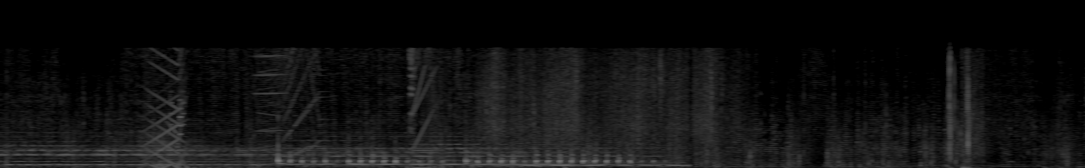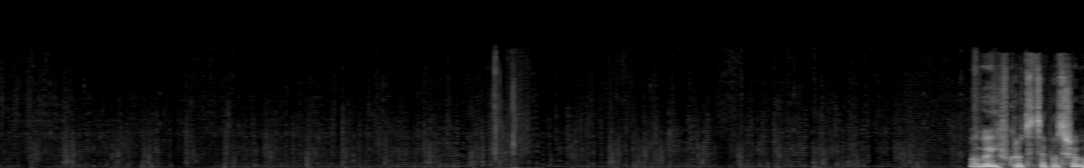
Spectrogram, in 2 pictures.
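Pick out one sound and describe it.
Footsteps run over dry ground.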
